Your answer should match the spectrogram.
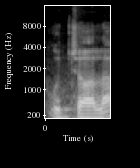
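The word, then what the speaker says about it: Uccala: हर्षा जो था विद ह सन भोजा वर murdered and throne of Kashmir passed इनू the hands of princess उजाला एंड सुसाला। ठीक है? ऐसे ही प्रोनाउंस करते हैं इसको।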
